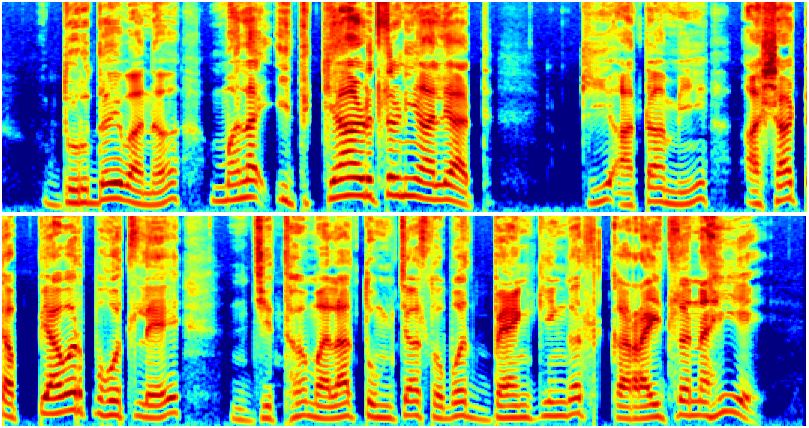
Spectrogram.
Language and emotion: Marathi, disgusted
